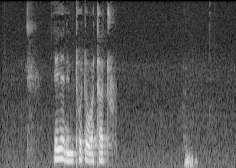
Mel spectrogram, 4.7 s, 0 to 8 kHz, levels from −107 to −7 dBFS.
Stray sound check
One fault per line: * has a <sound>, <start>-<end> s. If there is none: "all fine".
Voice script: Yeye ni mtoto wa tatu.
all fine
